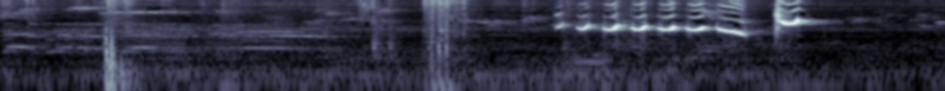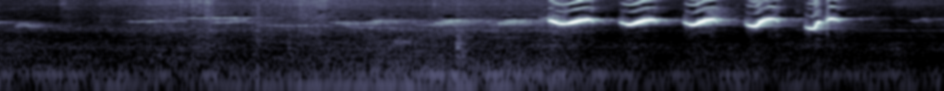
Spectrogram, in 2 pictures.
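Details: Common iora song as a bird lure: clicks, then a quick trill of about eight notes sliding downward, pause, and a run of six rising whistled notes at a steady pace.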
